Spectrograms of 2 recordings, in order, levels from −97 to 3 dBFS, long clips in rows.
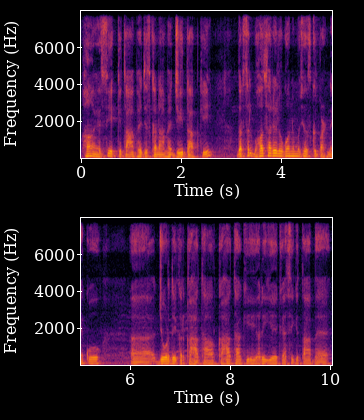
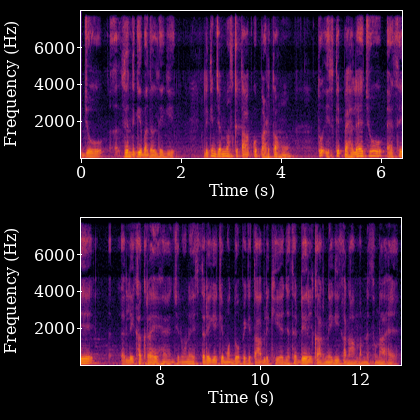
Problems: constant background noise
